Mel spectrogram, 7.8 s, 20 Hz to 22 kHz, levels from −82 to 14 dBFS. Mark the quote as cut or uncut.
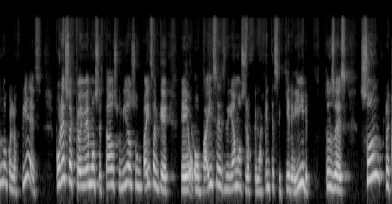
cut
